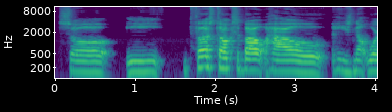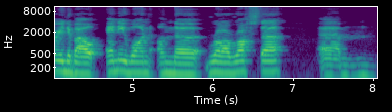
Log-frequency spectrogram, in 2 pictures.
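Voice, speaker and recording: A man's voice: a little high, fairly even intonation, takes it slowly, a bit bright. A man giving a casual, unscripted recap of a wrestling show, rambling along with plenty of fillers and self-corrections.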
